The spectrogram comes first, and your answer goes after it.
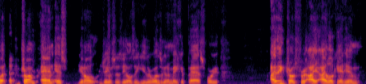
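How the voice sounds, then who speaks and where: Lively intonation from a man with a fairly high pitch, at a moderate pace. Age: 40s. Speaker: political debater. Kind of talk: heated debate. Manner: animated.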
